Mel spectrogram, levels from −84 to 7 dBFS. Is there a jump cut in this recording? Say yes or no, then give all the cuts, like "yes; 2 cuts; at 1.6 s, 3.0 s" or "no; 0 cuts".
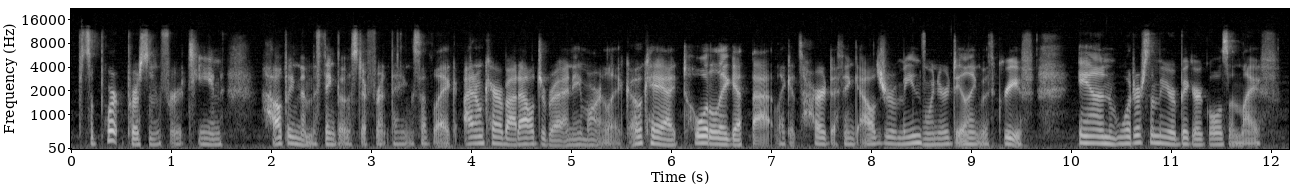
yes; 2 cuts; at 2.6 s, 8.5 s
